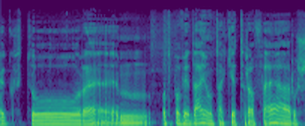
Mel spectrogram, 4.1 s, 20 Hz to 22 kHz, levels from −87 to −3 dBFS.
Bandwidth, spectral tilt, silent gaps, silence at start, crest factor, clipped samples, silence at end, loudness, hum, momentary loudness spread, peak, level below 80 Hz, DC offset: 16 kHz; -6 dB/octave; none; 0 s; 14 dB; under 0.1%; 0 s; -25 LUFS; none; 6 LU; -12 dBFS; -50 dBFS; under 0.1%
